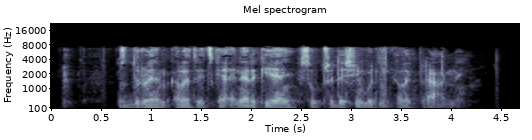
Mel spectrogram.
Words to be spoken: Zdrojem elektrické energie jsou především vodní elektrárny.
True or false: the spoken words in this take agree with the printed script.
true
